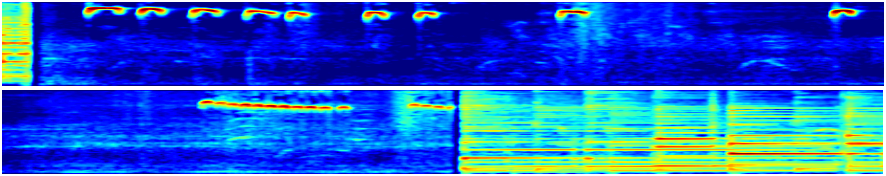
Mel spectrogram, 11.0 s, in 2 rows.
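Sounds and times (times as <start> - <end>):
small bird chirping: 0.5 - 4.6, 5.2 - 5.4, 6.8 - 8.4.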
